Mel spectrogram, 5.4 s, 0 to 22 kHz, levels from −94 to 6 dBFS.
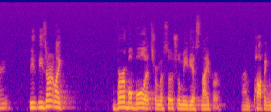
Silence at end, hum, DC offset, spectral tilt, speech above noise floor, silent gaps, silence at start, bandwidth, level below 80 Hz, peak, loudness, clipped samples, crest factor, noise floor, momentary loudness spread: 0 s; none; under 0.1%; -8 dB/octave; 35 dB; none; 0 s; over 20 kHz; -66 dBFS; 0 dBFS; -15 LUFS; under 0.1%; 16 dB; -50 dBFS; 19 LU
